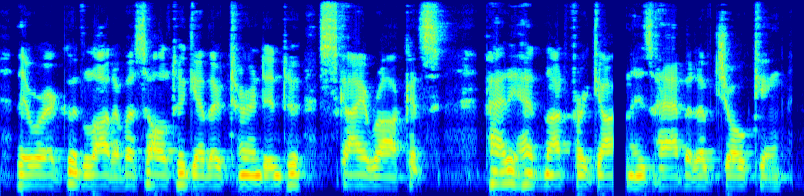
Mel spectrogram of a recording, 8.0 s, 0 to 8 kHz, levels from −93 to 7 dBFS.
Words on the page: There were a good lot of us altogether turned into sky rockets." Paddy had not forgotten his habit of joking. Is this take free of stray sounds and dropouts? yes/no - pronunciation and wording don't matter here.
no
